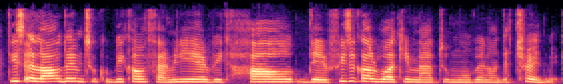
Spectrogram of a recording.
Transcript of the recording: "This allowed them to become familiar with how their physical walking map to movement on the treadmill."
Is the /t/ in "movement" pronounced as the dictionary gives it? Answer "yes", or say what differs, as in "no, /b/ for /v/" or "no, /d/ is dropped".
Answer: no, /t/ is dropped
